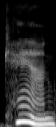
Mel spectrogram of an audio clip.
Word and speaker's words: can: If I say this slowly and clearly, I pronounce can with a short A sound like cat. I can do it. But in a normal conversation, can is usually an unstressed grammatical word. So it reduces to a schwa.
